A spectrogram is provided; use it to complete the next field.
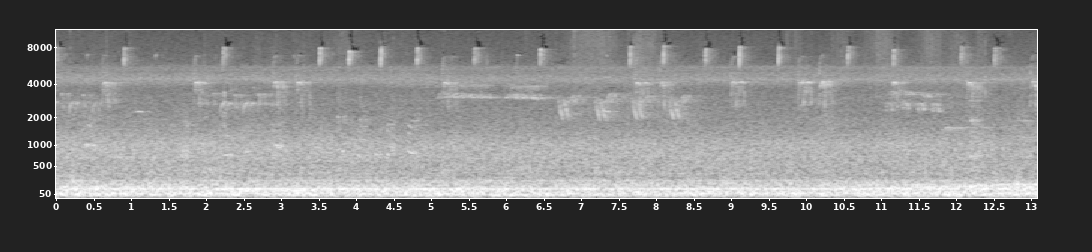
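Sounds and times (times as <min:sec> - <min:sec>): birds chirping: 0:00.0 - 0:13.0
low steady hum: 0:00.0 - 0:13.0
sweeping bird calls: 0:04.8 - 0:13.0.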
